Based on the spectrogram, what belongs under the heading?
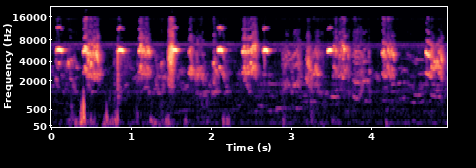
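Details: A colony of budgerigars gives scratchy chirps and short squawks in quick irregular bursts, several birds calling over each other, with low knocks and rustling beneath.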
